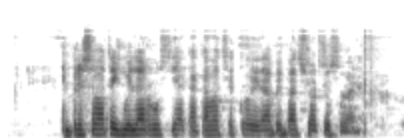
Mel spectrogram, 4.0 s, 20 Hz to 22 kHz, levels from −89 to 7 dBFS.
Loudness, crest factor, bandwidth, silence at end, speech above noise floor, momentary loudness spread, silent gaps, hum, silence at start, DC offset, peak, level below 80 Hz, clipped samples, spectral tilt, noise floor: -22 LUFS; 18 dB; 9.2 kHz; 0.4 s; 42 dB; 12 LU; none; none; 0.6 s; under 0.1%; -6 dBFS; -66 dBFS; under 0.1%; -6 dB/octave; -64 dBFS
